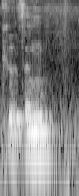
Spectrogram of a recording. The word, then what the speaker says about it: Couthen: John Cuthin, C-O-U-T-H-E-N.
